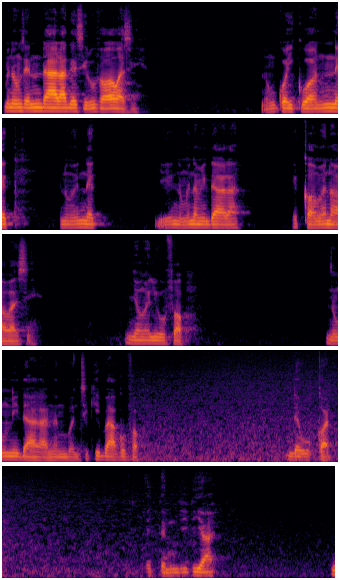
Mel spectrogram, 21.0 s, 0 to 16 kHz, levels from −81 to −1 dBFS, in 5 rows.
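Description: Noise suppressor artifacts run through the whole clip. The suppressor estimates the steady background and pulls down each frequency band it judges to be noise, frame by frame, here by about 17 dB. As a result the background drops away in the gaps between words and comes back up beneath the speech.

Speech cut by the noise suppressor occurs from 1.6 to 1.71 s, right after "ke echid". For roughly a tenth of a second the suppressor treats part of the speech as background and turns it down with the noise, by up to about 10 dB. The soft sound there comes out swallowed and faint.

The noise suppressor is catching up from 14.17 to 16.84 s. The room noise jumps by about 18 dB at around 14 s, bringing it to about 18 dB below the speech. The suppressor's noise estimate lags that rise, so the louder background at first passes with less reduction. Over the next 2.67 s the estimate adapts and the noise sinks back, with about 8 dB cut during this stretch.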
